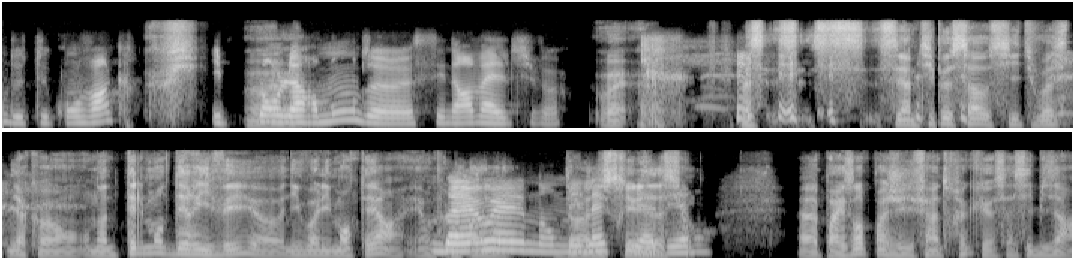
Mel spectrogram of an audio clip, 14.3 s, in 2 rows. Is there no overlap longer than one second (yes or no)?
no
